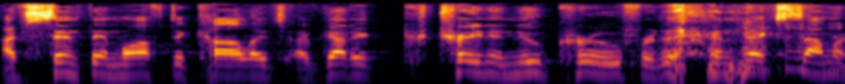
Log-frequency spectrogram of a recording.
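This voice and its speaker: At a moderate pace, a man with a plain, everyday voice speaks at a fairly high pitch. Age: 60s. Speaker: product company founder. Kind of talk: sales pitch.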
